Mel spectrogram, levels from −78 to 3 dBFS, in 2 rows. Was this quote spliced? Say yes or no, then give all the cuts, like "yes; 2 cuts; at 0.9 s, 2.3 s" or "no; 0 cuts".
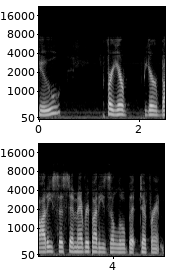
no; 0 cuts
